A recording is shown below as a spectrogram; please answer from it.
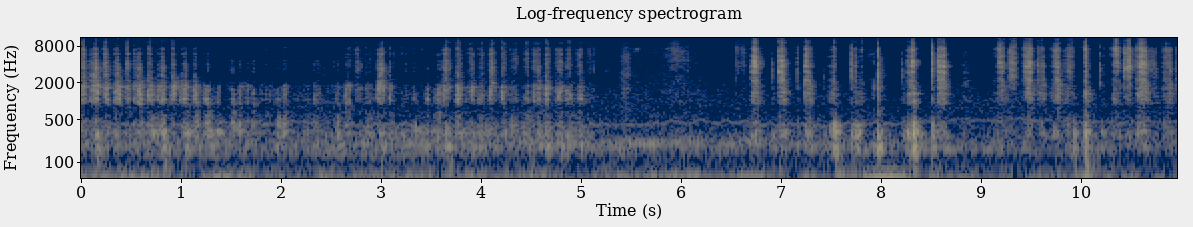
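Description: A wooden stylus scratches lines across the top of a flat black-coated scratch art card held flat by the left hand. Soft, steady rubbing and scratching fills the first half, then gives way to sharper, separate bright scraping strokes in a quick, uneven rhythm.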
